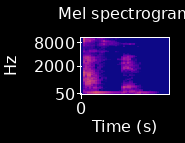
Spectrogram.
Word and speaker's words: Aŝfen: aizada podría ser eh pronunciada tal cual como afen como si hubiese una letra h después de la letra a o bien simplemente como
